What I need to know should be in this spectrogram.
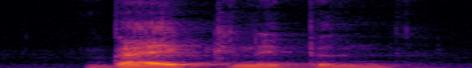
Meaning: to trim (with scissors)
- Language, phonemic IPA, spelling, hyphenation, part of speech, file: Dutch, /ˈbɛi̯knɪpə(n)/, bijknippen, bij‧knip‧pen, verb, Nl-bijknippen.ogg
